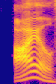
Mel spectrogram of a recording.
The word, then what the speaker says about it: aisle: Isle seat. How do you spell that? A I S L E. But the S is silent.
